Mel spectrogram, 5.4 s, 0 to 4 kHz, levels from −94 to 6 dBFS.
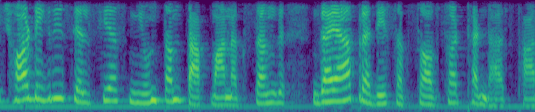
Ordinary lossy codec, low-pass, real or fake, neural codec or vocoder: Opus, 32 kbps; 3.6 kHz; real; none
